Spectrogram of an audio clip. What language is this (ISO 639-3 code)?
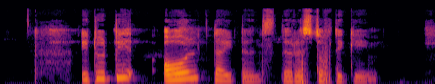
eng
